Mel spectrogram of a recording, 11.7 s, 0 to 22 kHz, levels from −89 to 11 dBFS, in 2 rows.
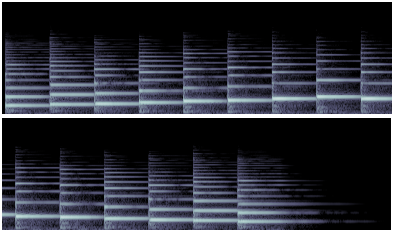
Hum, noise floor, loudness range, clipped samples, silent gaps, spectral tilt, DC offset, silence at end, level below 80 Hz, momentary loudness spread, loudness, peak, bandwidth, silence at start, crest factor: none; -80 dBFS; 4 LU; under 0.1%; none; -7.5 dB/octave; under 0.1%; 1.5 s; -54 dBFS; 8 LU; -16 LUFS; -4 dBFS; 5.6 kHz; 0.05 s; 12 dB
